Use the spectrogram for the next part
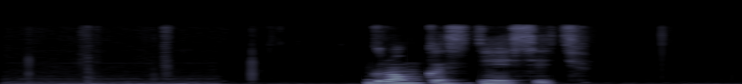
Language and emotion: Russian, neutral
